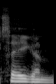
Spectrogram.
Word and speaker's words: Sagan: Sagan o Sagan, yo suelo decir Sagan porque es como en español se nos ha quedado esa pronunciación, ¿no? Pero él, sí, cuando él dice su nombre, él dice que se llama Carl Sagan, ¿no? Esa es la pronunciación así inglesa.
